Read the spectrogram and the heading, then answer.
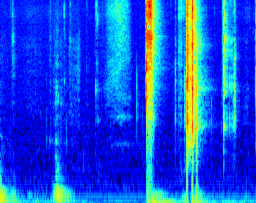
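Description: A can of grapefruit-flavoured drink being cracked open, with two or three sharp, crisp cracks and clicks in close succession. Softer low handling knocks come before them.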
